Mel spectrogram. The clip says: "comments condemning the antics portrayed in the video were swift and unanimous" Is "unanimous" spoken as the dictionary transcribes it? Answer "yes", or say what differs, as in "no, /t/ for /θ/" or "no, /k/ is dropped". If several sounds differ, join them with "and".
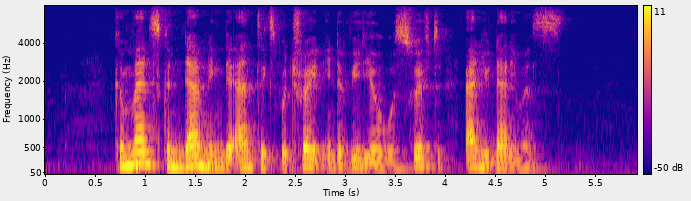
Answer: yes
